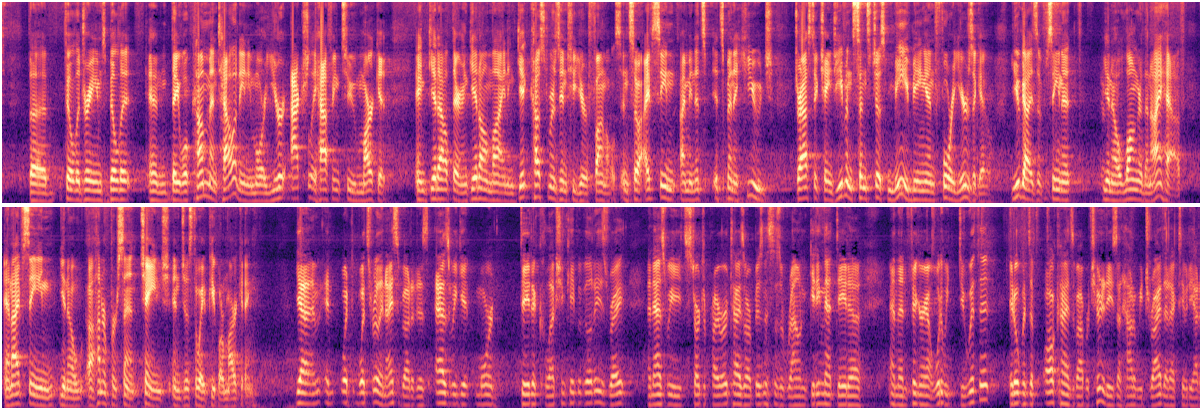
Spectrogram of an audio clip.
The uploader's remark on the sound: This week we are playing you a panel, recorded live at the Car Wash Magazine Live Studio at the Car Wash Show™ 2023 in Las Vegas.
